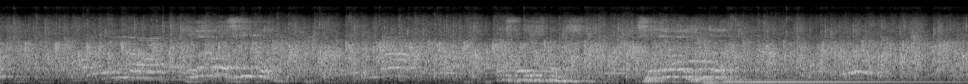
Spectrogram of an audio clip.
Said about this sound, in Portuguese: glorifique e aplauda o Senhor nessa noite, em nome de Jesus.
